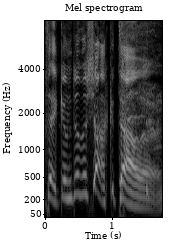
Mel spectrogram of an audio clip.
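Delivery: very high, loud, put-on Italian accent. Repeating a movie line after being told it needs an italian accent. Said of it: "That should be in an Italian accent".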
